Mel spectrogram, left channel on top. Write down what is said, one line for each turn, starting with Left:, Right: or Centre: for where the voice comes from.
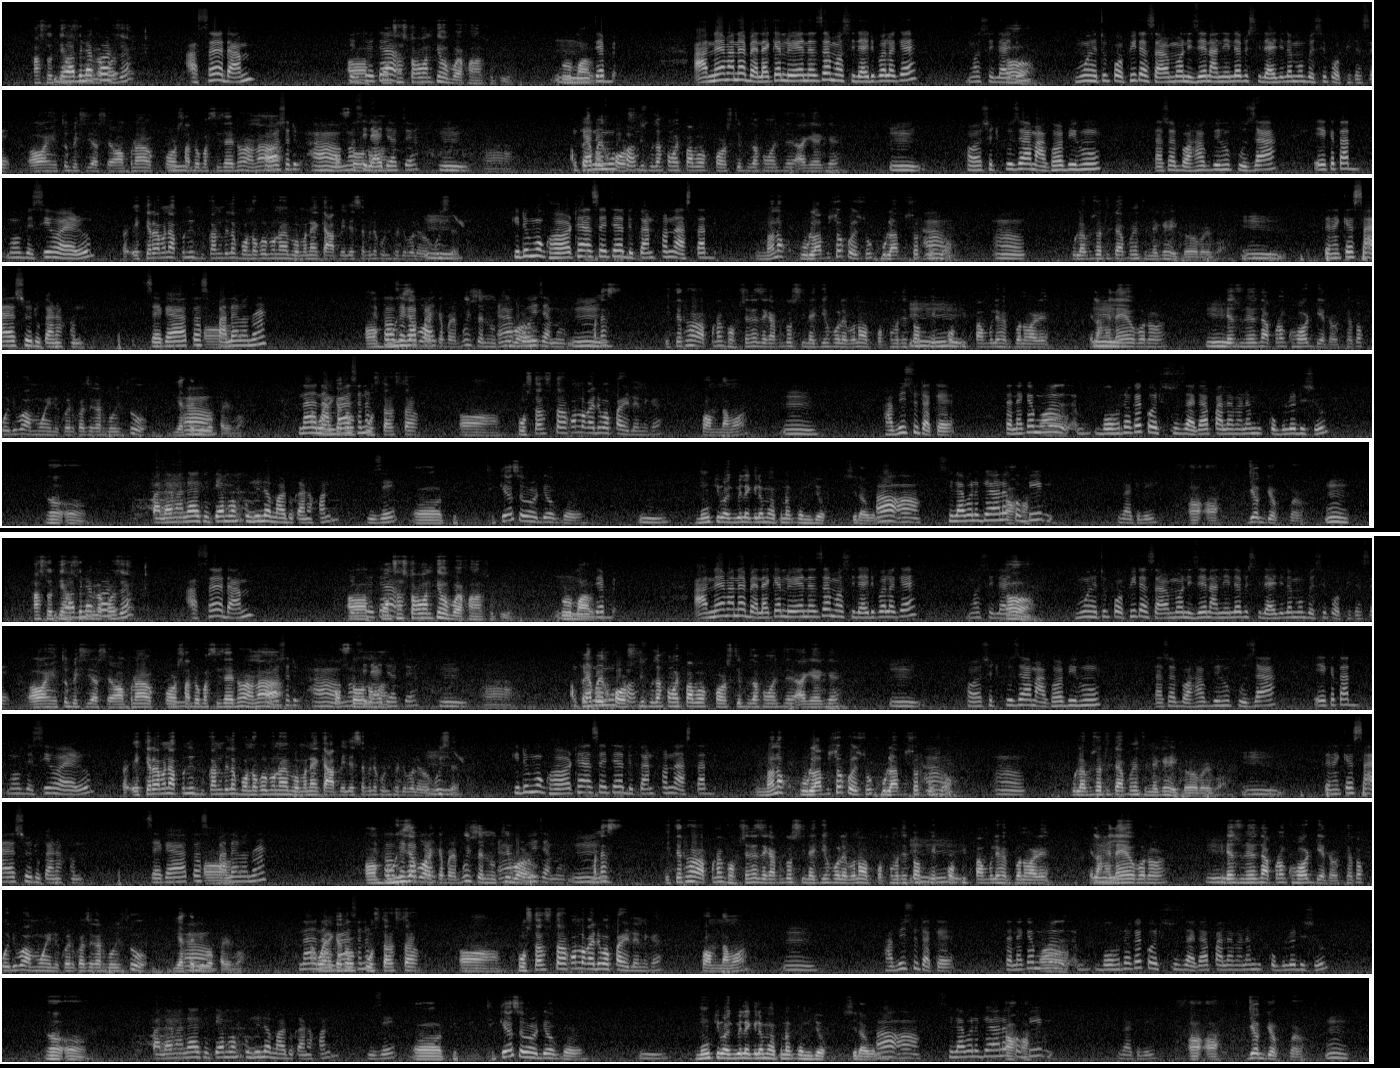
Right: হাঁচতি
Left: বোৱাবিলাকৰ
Right: হাঁচতি বিলাকৰ যে
Left: আছে দাম কিন্তু
Right: অঁ,
Left: এতিয়া
Right: পঞ্চাছ টকামানকৈ হ'ব এখন হাঁচতি
Left: উম
Right: ৰুমাল।
Left: এতিয়া আনে মানে, বেলেগে লৈ আনে যে মই চিলাই দিব লাগে, মই চিলাই দিওঁ
Right: অঁ
Left: মোৰ সেইটো প্ৰফিট আছে। তাৰ মই নিজে নানিলে চিলাই দিলে মোৰ বেছি প্ৰফিট আছে।
Right: অঁ, সেইটো বেছি আছে আপোনাৰ খৰচাটো
Left: উম
Right: বাচি যায় ধৰা না,
Left: সৰস্বতী অঁ
Right: কষ্টও
Left: মই চিলাই
Right: নহয়।
Left: দিয়াতে উম
Right: অ, আপুনি
Left: সেইকাৰণে
Right: আৌ সৰস্বতী
Left: মোৰ খৰচ
Right: পূজাৰ সময়ত পাব সৰস্বতী পূজাৰ সময়ত যে আগে আগে।
Left: উম', সৰস্বতী পূজা, মাঘৰ বিহু তাৰপিছত বহাগ বিহু পূজা। এইকেইটাত মোৰ বেছি হয় আৰু
Right: কেইটাৰানে আপুনি দোকান বন্ধ কৰিব নোৱাৰিব মানে আাবেল-চাবেল খুলি থিব লাগিব
Left: উম
Right: বুজছে?
Left: কিন্তু মোৰ ঘৰতহে আছে এতিয়া দোকানখন ৰাস্ত
Right: নহয়, খোলা পিছত কৈছোঁ খোলা পিছত কৈছোঁ,
Left: অ অ
Right: খোলাৰ পিছত তেতিয়া আপুনি তেনেকৈ হেৰি কৰিব পাৰিব।
Left: উম, তেনেকৈ চাই আছোঁ দোকান এখন জেগা এটা
Right: অঁ
Left: পালে মানে
Right: অ,
Left: এটা
Right: বহি
Left: জেগা
Right: যাব
Left: পাই
Right: একেবাৰে বুজিছে, নুঠিব
Left: অ বহি
Right: আৰু
Left: যাম উম
Right: মানে এতিয়া ধৰা আপোনাৰ ঘপচনে জগাটোটো চিনাকি হব লাগিব ন। প্ৰথমতেতো
Left: উম
Right: আপুনি
Left: উম
Right: প্ৰফিট পাম বুলি ভাবিব নোৱাৰে, লাহে
Left: উম
Right: লাহে হ'ব ধৰক
Left: উম
Right: এতিয়া যোনে ঘৰত দিয় ইহঁতক কৈ দিব মই এনেকুৱা এনেকুৱা জেগাত বহি ইয়াতে
Left: অ
Right: দিব পাৰিব,
Left: নাই
Right: আকৌ
Left: নাম্বাৰ
Right: এনেকে ধৰক
Left: আছে
Right: পষ্টাৰাৰ
Left: ন
Right: অ, পোষ্টাৰ-চোষ্টাৰ অকণ লগাই দিব পাৰিলে এনেকে কম দামত
Left: উম, ভাবিছো তাকে তেনেকে মই
Right: অ
Left: বহুতকে কৈ থছো জেগা পালে মানে মোক ক'বলৈ দিছো।
Right: অ-অ
Left: পালে মানে তেতিয়া মই খুলি লম আৰু দোকান এখন। নিজেই
Right: অ, ঠিকে আছে বাৰু দিয়ক বাৰু,
Left: উম
Right: মোৰ কিবাি কিবি লাগিলে মই আপোনাক কম দিয়ক। চিলাবলৈ
Left: অ-অ, চিলাবলগীয়া হলে
Right: অ
Left: কবি
Right: অ
Left: কিবা-কিবি,
Right: অ অ দিয়ক দিয়ক বাৰু
Left: উম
